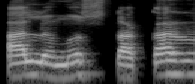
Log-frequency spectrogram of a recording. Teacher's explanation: را کو ایک تو ساکن کیا، دوسرا اس کو موٹا ادا کیا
